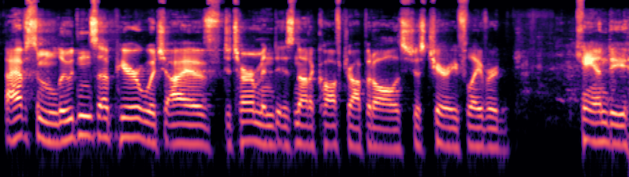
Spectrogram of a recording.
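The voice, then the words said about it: Congested, slightly stuffy voice. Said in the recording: “A little bit of congestion, so if I sound a little weird today”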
